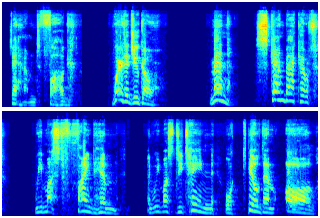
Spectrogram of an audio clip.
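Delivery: enraged tone. Game master voicing the High Inquisitor calling out to the party, angry. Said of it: "As her angry voice fades away".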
